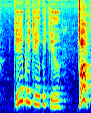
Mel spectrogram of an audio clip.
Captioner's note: loud kiss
